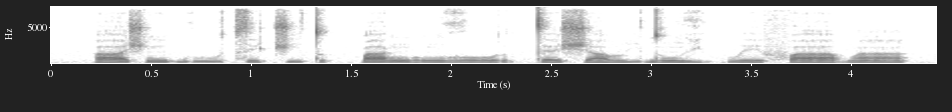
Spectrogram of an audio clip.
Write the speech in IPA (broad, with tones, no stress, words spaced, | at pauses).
a˨˦ʃĩ˨ ɓuː˦t͡sɪ˨˦t͡ʃi˨tʊ˨ k͡pa˦ŋo˨ŋɣoː˨r tɛ˨˦ʃa˨βi˦ dũ˨ɣi˦kʷeː˦ faː˦bã˦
